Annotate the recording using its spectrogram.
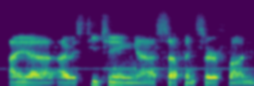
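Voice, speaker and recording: A voice with a Canadian accent over noticeable background noise. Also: man. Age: 30s. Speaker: podcast host. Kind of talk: casual chat.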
